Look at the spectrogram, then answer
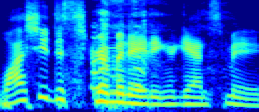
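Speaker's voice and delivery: mock angry voice, put-on anger. Imagining the neighbor's complaint: imitating a mad neighbor. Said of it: "He was probably mad".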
